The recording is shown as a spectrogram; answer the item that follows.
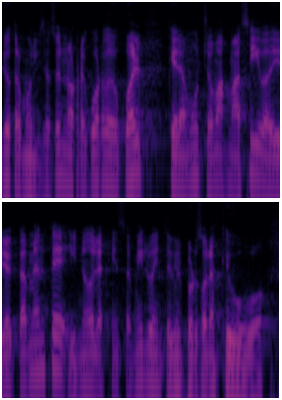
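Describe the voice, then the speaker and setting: Delivered at a very fast pace, the speech has fairly even intonation and a bright, sharp tone. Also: man, medium pitch for a man. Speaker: author and political activist. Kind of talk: book presentation talk. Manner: halting, many fillers and restarts.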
